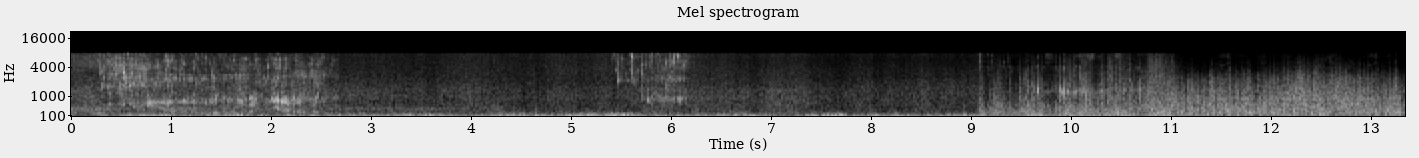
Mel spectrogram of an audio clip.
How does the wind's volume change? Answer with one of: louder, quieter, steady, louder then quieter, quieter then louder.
louder.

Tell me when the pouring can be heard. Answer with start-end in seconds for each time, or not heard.
0.2-2.7, 5.4-6.2, 9.1-10.8.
